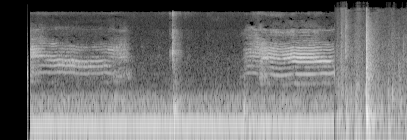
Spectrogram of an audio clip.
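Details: Domestic cat giving two long, loud, wavering meows, the first about two seconds, the second after a short pause, harmonic and drawn out, over a steady low hum, ending with clattering knocks.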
